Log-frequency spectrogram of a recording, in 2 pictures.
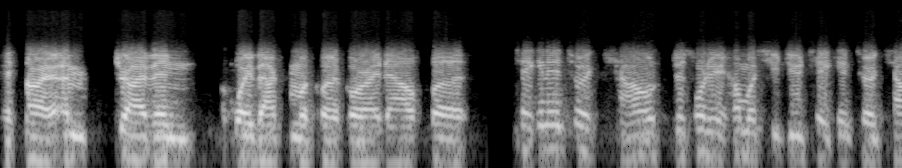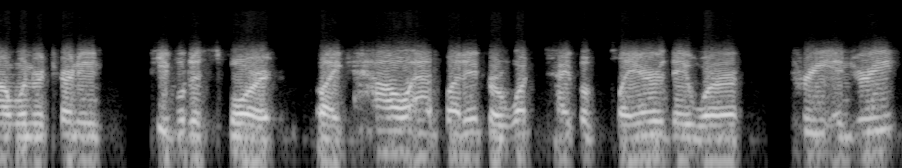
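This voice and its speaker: A man's voice: mid-range voice, steady tone, moderate pace, a little hiss or hum. Young male caller on a car speakerphone, phone-thin, distant, rambling and casual. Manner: rambling, many filler "like"s. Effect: car speakerphone call. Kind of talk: casual question to the guests. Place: in a moving car. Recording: tinny distant phone line.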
